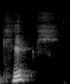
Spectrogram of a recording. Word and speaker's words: CICS: IMS and others you you mean people are still using kicks that's how you pronounce that let's look up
